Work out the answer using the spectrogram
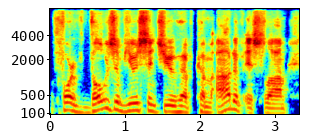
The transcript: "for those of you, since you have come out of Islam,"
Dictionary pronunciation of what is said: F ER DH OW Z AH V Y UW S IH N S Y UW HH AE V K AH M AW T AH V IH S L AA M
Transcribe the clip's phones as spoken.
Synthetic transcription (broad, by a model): F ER DH OW Z AH V Y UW S IH N S Y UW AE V K AH M AW T AH V IH S L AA M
